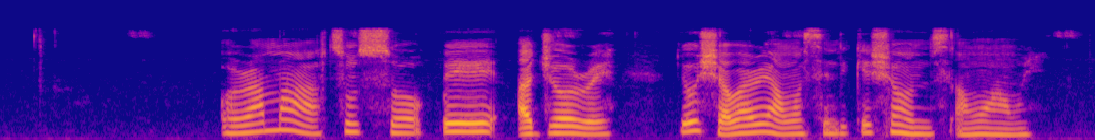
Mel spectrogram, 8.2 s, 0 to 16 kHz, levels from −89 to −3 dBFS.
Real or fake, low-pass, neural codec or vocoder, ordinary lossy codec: real; 7.2 kHz; none; none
